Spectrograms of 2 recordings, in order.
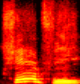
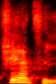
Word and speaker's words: Chauncey: Why is it pronounced Chancey if it's spelled Chauncey? Is it pronounced Chancey? Yeah, it is. It's pronounced Chancey.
